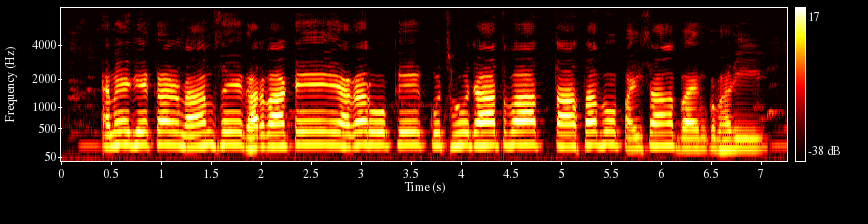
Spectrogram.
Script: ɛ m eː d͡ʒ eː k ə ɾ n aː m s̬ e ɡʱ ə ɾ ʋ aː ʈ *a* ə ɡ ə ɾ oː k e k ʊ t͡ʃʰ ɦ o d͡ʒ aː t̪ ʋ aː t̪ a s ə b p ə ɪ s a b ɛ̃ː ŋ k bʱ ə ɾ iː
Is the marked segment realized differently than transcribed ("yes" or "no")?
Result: yes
